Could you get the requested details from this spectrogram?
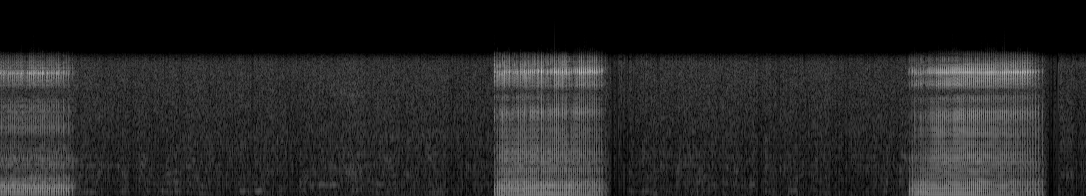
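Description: Loud, rough snores on breathing in, about every six seconds, roughly ten breaths a minute, with quiet exhalations between.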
